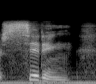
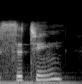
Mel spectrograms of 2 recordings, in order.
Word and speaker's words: sitting: Okay, let's go to this word here, sitting. So instead of using a normal T, saying sitting, okay, let's use a flap T here.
